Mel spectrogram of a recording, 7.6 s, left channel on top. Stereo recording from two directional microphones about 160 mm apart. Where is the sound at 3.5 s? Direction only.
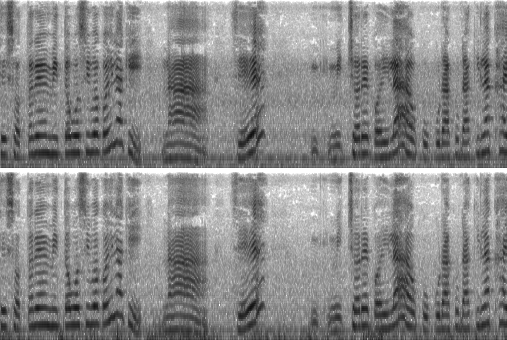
90° right.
